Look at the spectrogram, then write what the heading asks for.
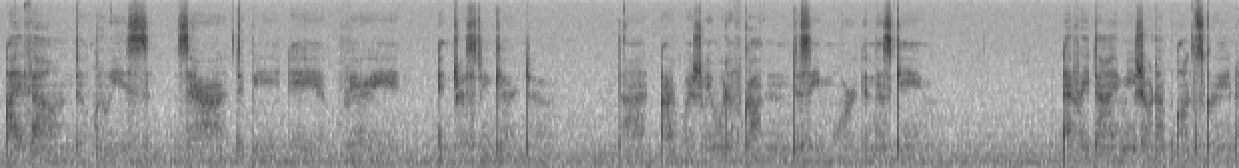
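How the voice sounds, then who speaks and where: A woman giving ASMR commentary in a soft, breathy, unvoiced whisper, with careful, measured delivery. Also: rough recording. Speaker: ASMR gaming video creator.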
